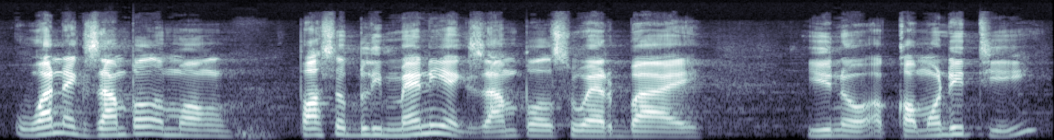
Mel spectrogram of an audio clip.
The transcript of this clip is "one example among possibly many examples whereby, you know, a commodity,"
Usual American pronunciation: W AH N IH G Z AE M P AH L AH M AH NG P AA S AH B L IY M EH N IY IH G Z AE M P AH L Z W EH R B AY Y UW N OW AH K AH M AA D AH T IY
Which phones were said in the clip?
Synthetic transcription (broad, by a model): W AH N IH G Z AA M P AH L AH M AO NG P AA S AH B L IY M EH N IY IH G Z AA M P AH L S W EH R B AY Y UW N OW AH K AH M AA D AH T IY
